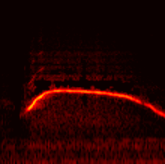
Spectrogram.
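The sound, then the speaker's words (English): An enormous purple penis-shaped novelty whistle blown at night in one long, shrill blast that swoops up, holds a piercing steady pitch for nearly two seconds, then sags slightly at the end. No voices. “A piercing shriek cut through the night, through the fog of humidity, weed smoke, and stale spilled beer.”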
